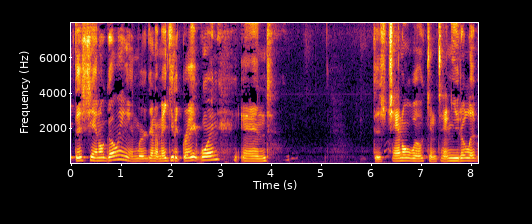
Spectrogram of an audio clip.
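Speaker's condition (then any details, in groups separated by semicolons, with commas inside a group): Cerebral palsy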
